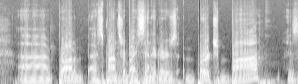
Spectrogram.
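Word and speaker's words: Birch Bayh: cannot be sued uh brought sponsored by Senators bur B is how you say it of Indiana I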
